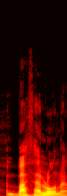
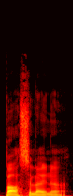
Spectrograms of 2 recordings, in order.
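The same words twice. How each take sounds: First: It is said in a Spanish accent. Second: It is said in a plain English accent.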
